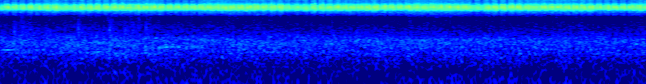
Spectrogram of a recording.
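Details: Crickets, males stridulating by rubbing one wing's edge over the toothed vein of the other, make a steady, shrill, high trill that holds without pause, a dense continuous chorus with no other sounds.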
